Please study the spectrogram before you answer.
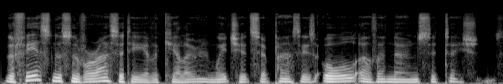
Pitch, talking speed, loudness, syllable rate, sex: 125 Hz, 180 wpm, -16 LUFS, 5.3 syllables/s, male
